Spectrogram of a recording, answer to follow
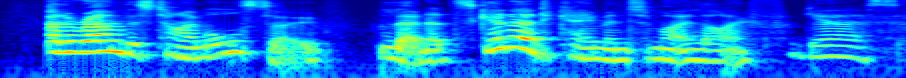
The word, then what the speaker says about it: Lynyrd Skynyrd: 50s and 60s um but when I heard pronounced Leonard skinnard the very first album in the very early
